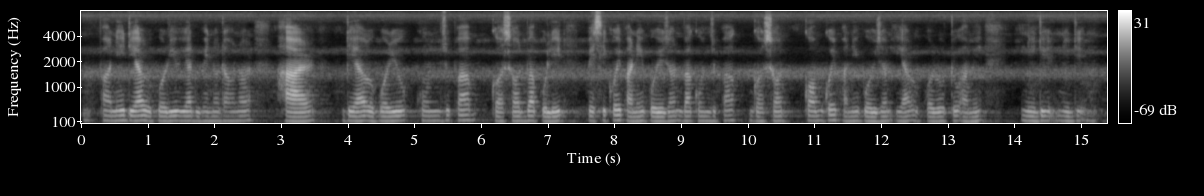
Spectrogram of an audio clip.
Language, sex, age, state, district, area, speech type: Assamese, male, 18-30, Assam, Morigaon, rural, spontaneous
